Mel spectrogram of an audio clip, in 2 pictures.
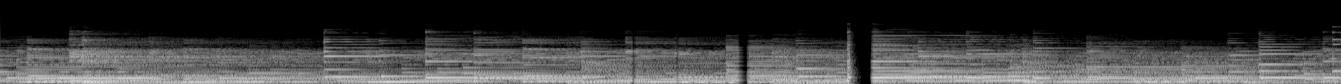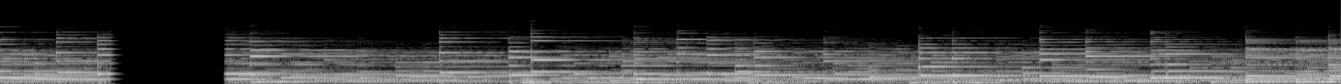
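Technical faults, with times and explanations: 6.31–7.50 s, repeated stalls (stutter): the audio hesitates three times within this stretch, with roughly 136 ms of invented sound in all and the longest hold about 92 ms, about 11% of the span. Packets were arriving later or more slowly than playback consumed them, so the jitter buffer kept running dry. Each time the receiver stretched the last sound until data returned. Nothing is lost, but the flow drags and stutters.
8.49–8.74 s and 14.52–15.68 s, call audio freeze: the audio halts and then resumes exactly where it stopped, likely because packets were held up in transit and the jitter buffer emptied. The receiver filled the wait by continuing the last sound as a fading buzz or hiss, then silence. The first freeze fills 216 ms, the last 80 ms of it silent. The second fills about 1.1 s, with roughly 980 ms of silence. Each freeze adds its full length of delay, and nothing is missing.
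18.55–26.73 s, jitter buffer speed-up: the audio runs about 1% fast at unchanged pitch, a slight hurry that is easy to miss. The buffer held more audio than its target, so the receiver trimmed many short pitch-period-sized pieces in succession to pull the delay back down. In total it removed about a tenth of a second across these eight seconds.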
